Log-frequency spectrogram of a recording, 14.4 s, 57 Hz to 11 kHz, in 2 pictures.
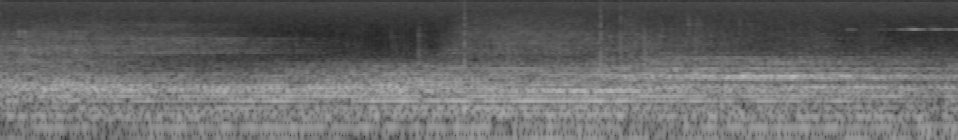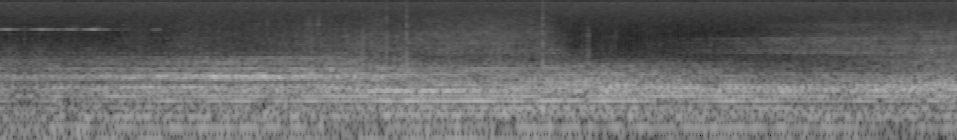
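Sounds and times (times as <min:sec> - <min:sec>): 
eerie ambience: 0:00.0 - 0:14.3.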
